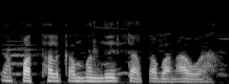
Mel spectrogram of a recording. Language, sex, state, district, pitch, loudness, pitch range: Hindi, male, Jharkhand, Deoghar, 155 Hz, -21 LUFS, 135-160 Hz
